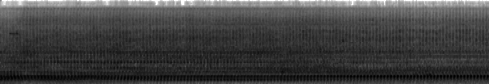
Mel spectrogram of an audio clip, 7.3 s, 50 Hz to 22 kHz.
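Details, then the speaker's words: Coats Baseline 200 tire machine setup, air compressor running continuously: loud piston pounding steadily at about four beats a second, with hissing still going after a couple of minutes from an air leak. "As you can hear, or maybe you can't, you hear that? It's still hissing. This is like a couple of minutes now, it's still hissing."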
